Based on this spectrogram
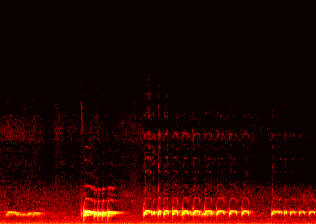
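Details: Zebra dove of a local type singing to call in other doves: a quiet coo, then a loud vibrating burst, followed by two rapid series of clipped, rhythmic cooing notes, a constant low hum underneath.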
